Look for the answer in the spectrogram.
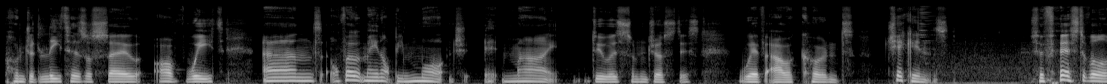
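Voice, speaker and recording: This gaming YouTuber, a young man, rambles chattily through casual let's-play commentary, his voice still slightly rusty after losing it. It sits in the mid range and is a little mellow. A bit of hiss or hum runs in the background.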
